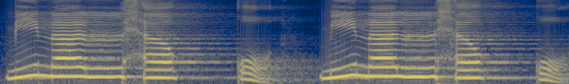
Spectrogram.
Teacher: enggak ada tasdid yang langsung mantul Minal haqq ya enggak begitu Jadi qofnya tasdidnya itu harus tetap terbawa Artinya kita Tahan dulu baru pantulannya tuh telat ya · Qalqalah kubra karena ada huruf Qalqalah yaitu Q yang matinya itu karena berhenti maka dibaca memantul dengan pantulan yang besar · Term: Qalqalah Akbar, qalqalah akbar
